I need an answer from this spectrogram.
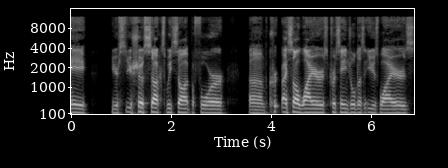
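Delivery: normal talking voice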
